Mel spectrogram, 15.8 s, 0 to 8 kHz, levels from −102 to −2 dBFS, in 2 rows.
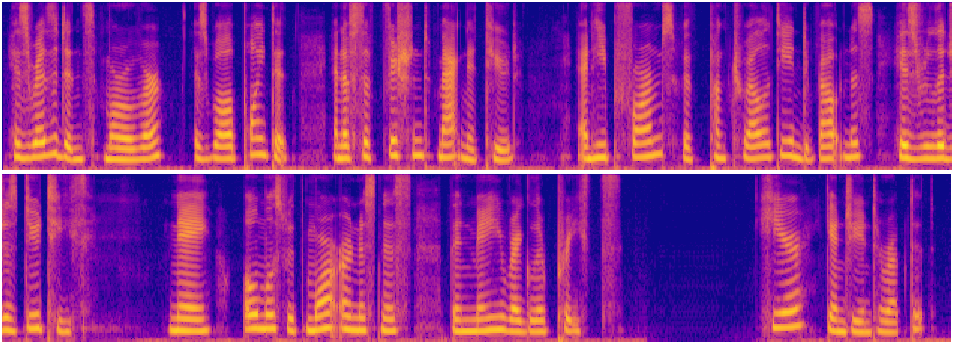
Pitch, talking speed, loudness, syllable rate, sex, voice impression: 225 Hz, 120 wpm, -19 LUFS, 5.3 syllables/s, female, feminine, slightly young, tensed, bright, slightly soft, clear, slightly raspy, intellectual, calm, friendly, reassuring, elegant, lively, slightly kind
